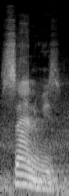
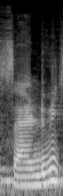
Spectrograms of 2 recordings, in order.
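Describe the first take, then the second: First: The d sound is left out. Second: The d sound is clearly pronounced. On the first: The speaker calls it right. "सैंडविच क्या पढ़ेंगे सैंडविच, डी is silent" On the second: The speaker calls it wrong. "इसको कभी भी सैंडविच नहीं पढ़ते"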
